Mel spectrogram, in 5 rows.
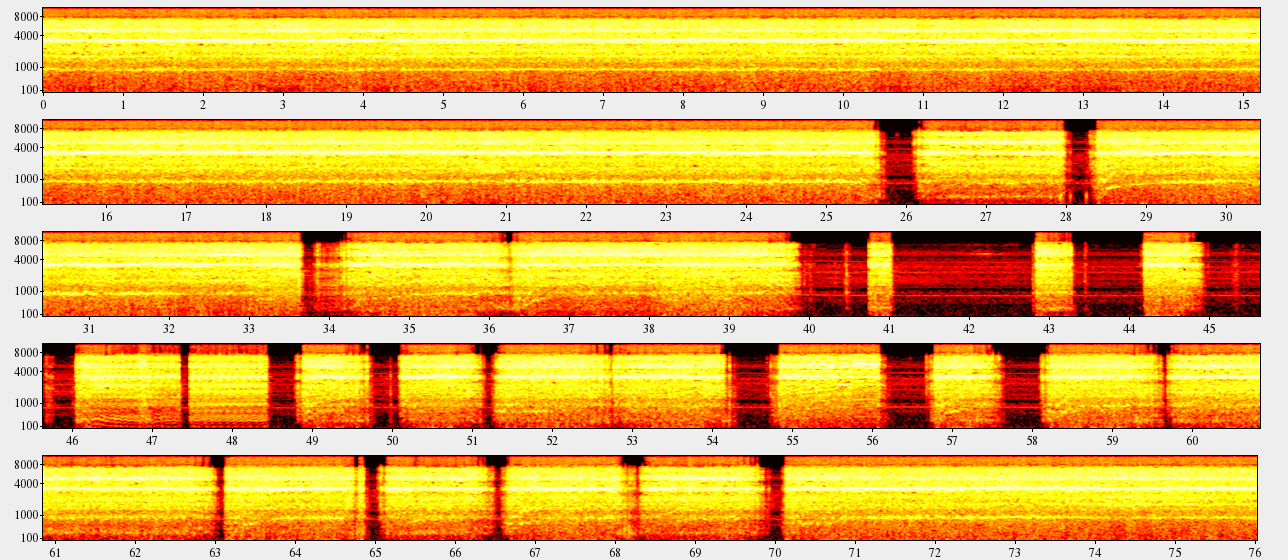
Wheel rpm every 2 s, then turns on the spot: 230, 230, 230, 230, 230, 230, 230, 230, 230, 220, 220, 210, 170, 150, 150, 210, 180, 140, 160, 170, 10, 10, 30, 10, 40, 100, 140, 80, 50, 100, 180, 140, 130, 130, 130, 170, 230, 230.
40-42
